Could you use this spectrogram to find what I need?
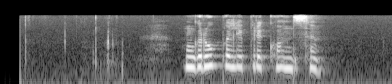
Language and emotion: Russian, neutral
